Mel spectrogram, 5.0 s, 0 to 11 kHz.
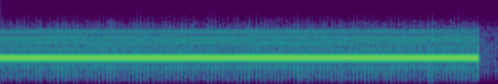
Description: Emergency Alert System (SAME) tones (the 1050 Hz attention tone). It is heard from 0.3 to 4.6 s.
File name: eas messages / EAS WXM31 Elmira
